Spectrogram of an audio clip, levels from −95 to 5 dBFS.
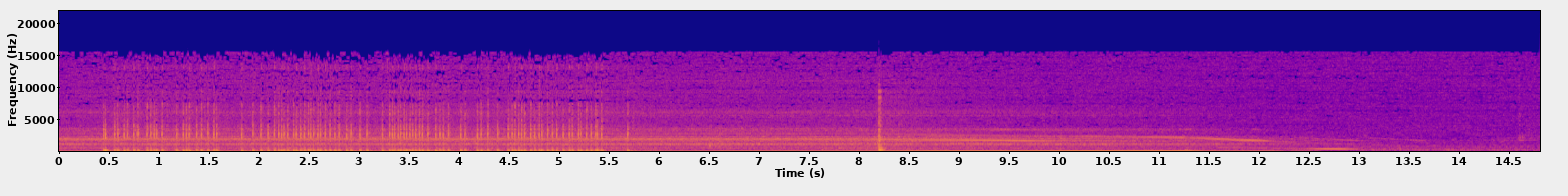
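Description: Nothing in the recording stood out as a technical problem on listening.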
